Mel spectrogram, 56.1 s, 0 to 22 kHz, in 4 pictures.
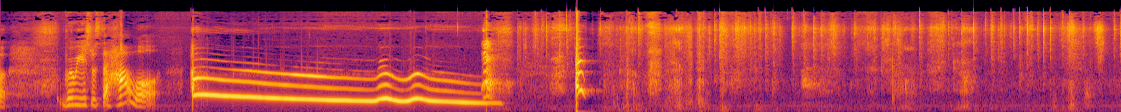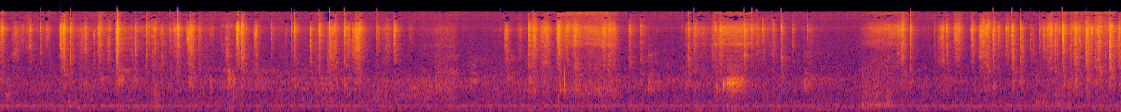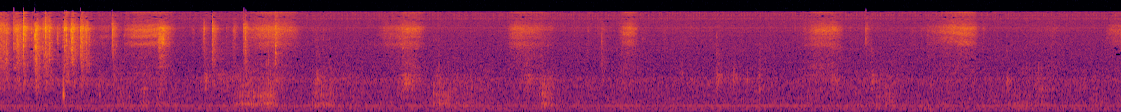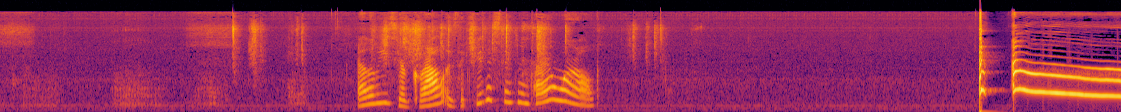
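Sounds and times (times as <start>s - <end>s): dog howling: 2.4s - 6.4s, 54.7s - 56.0s
dogs scuffling and rustling: 6.3s - 31.9s, 44.6s - 50.8s.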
